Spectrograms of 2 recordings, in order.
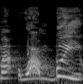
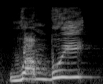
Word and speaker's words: Wambui: decided to call herself Wambui Wayaki Otieno Mbugua. You want to hear it again. Wambui Wayaki Otieno Mbugua. Wambui is spelled W-A-M-B-U-I. Wayaki is W-A-I-Y-A-K-I.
